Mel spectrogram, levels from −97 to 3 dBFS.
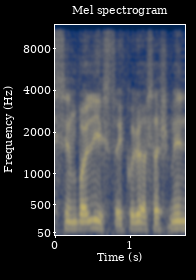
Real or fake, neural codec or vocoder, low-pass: fake; autoencoder, 48 kHz, 32 numbers a frame, DAC-VAE, trained on Japanese speech; 10.8 kHz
